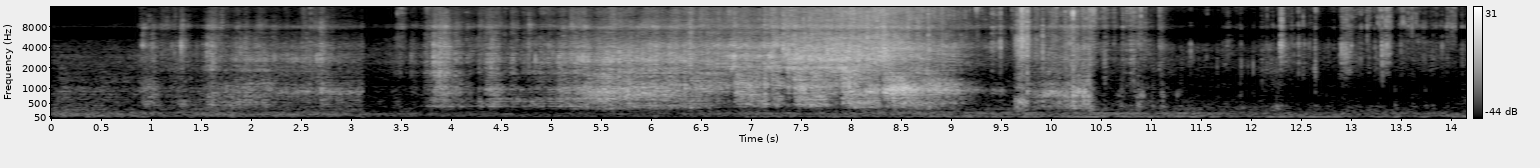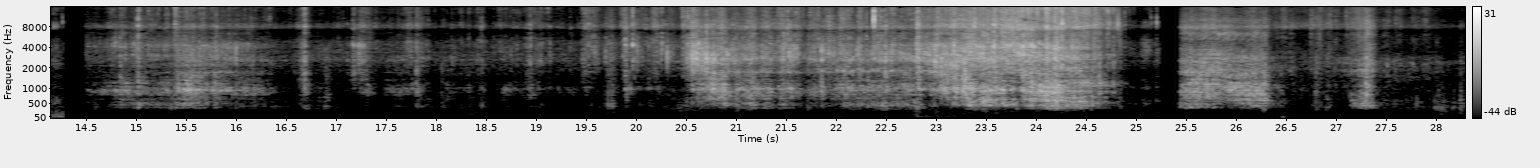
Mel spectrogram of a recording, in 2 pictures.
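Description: Small hard wheels of a toy fingerboard skateboard rolling and scraping across a wooden floor. The noise swells and fades twice, with scattered small clicks.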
